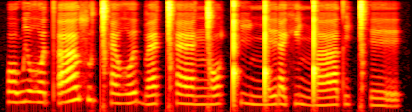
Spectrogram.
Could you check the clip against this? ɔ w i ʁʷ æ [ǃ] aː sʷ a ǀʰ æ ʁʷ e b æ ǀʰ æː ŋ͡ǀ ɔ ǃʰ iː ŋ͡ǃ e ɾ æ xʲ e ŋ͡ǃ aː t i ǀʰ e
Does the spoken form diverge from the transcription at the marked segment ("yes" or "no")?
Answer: yes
